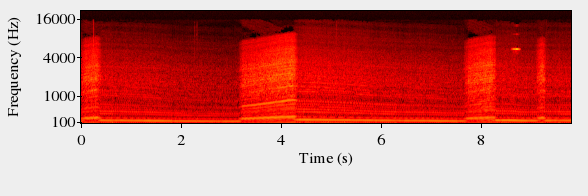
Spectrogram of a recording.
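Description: A car engine hums steadily and revs up at times.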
